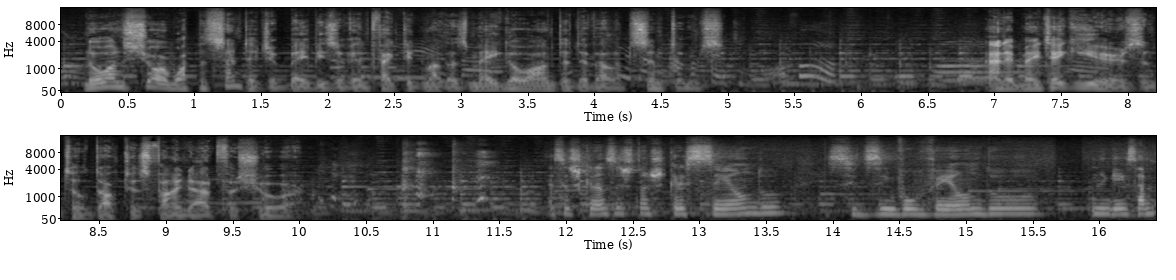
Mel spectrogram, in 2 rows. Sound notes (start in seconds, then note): 10.0 baby fussing; 11.8 speaks in foreign language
